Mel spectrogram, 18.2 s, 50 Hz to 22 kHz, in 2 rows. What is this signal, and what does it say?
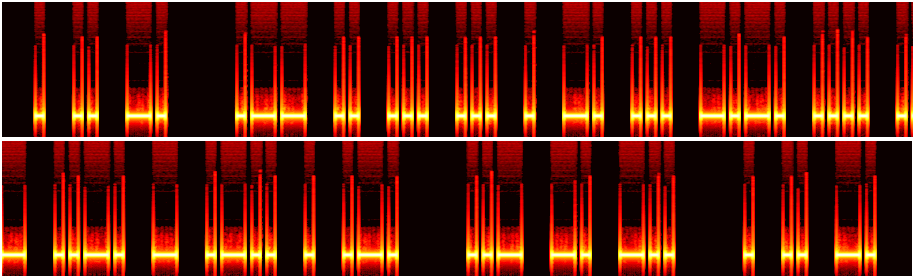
Morse code, heard as a keyed tone, about 16 wpm, 680 Hz. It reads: EIN WISSENSCHAFTLER UND EIN
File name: Witz-23-September-2025-70-F80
